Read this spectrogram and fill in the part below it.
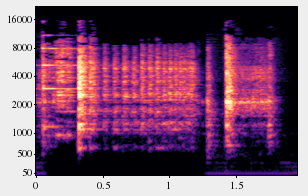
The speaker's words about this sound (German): Was klickt denn da so? Ich stehe in einer Telefonzelle. Mein Geld ist gleich durchgelaufen.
